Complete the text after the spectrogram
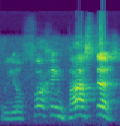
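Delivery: slow, loud Irish accent curse. Shown as a demonstration. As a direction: spit it out in a stage Irish accent. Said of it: "Try to say it in a Irish ba-, accent".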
